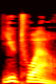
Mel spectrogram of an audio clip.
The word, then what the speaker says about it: Utuado: Don Ricardo originated in Utuado, Spanish pronunciation, Utuao, a municipality of Puerto Rico located in the central mountainous region of the island known as La Cordillera Central.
